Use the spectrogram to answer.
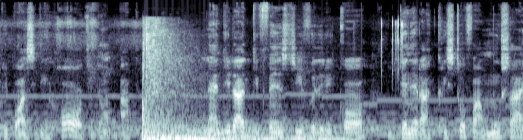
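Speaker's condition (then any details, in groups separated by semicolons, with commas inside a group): No condition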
